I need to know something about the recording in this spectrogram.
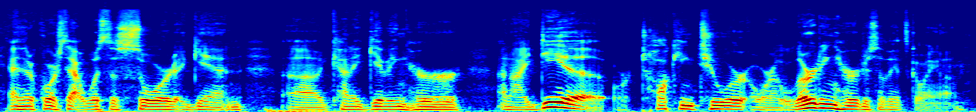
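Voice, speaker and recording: A man's voice: fairly low pitch, brisk, creaky, darkish tone. A man working as a dungeon master, presenting his fantasy radio drama. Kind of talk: dramatic narration and casual commentary.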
